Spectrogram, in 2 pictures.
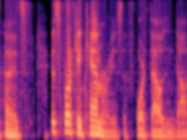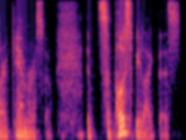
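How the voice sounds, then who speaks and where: Halting man. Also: lowish voice, very animated, darkish tone, slightly rough, no room sound, studio quality. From China. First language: Chinese. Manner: halting, repeats words and restarts. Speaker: livestream host and reader. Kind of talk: casual livestream chat and reading a novel aloud.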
